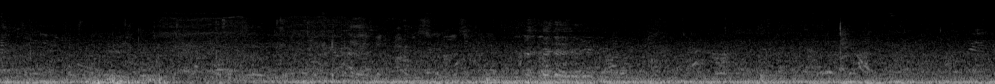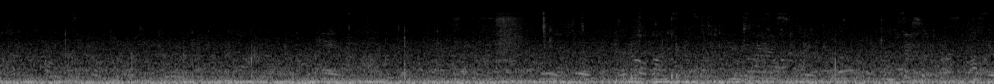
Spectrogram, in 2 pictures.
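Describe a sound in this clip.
Many people chatter at a distance outdoors.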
